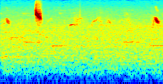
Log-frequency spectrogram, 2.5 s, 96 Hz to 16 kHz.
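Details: Eurasian tree sparrows at a Tenmangū shrine in Japan, recorded 17 October 2016, give two brief, piercing high chirps about two seconds apart over a constant outdoor hiss.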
